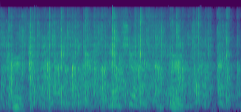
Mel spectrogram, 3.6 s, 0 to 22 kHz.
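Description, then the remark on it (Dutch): Steady crowd applause at a water board (waterschap) meeting, marking nine women among its 29 members, a dense patter of many hands clapping at moderate loudness, with voices talking over it throughout. “Dus dat is ten opzichte van vorig jaar, dat mag wel een applaus, hè?”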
